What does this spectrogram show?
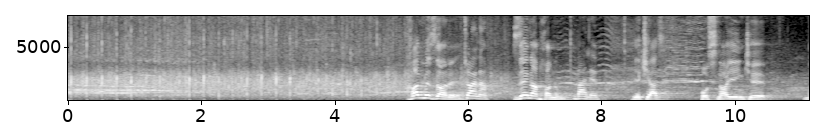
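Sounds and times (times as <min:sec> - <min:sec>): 
crowd clapping: 0:00.0 - 0:08.0
speech: 0:05.2 - 0:11.1.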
